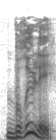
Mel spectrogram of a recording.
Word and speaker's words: brûler: Brûler, all right, so remember to write this circumflex on the top of U, but then you don't pronounce it, so phonetically it doesn't exist, and it's brûler.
